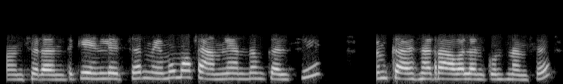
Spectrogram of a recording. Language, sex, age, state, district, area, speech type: Telugu, female, 18-30, Andhra Pradesh, Kakinada, urban, conversation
